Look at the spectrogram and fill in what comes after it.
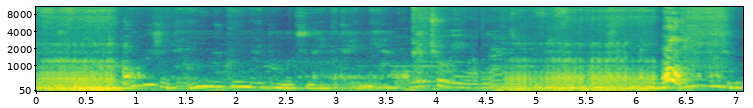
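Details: A bulldog, sleeping and dreaming, gives low, muffled woofs and grunting snorts over heavy, rumbling snoring, with a sharper yip near the end.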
